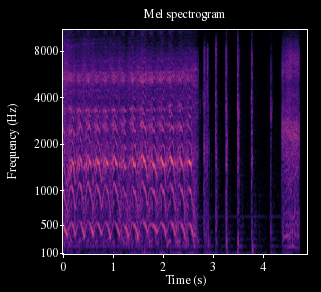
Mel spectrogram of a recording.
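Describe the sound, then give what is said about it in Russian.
Italian impressionist Ezio Vidi mimics a stalling old car with his voice alone: a rapid, rhythmic wavering drone for a few seconds, then a string of short choppy bursts as it stalls, ending in one brief final grunt. “Итальянский пародист Эцио Види, одним только голосом изображавший заглохший автомобиль.”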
